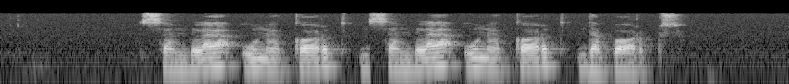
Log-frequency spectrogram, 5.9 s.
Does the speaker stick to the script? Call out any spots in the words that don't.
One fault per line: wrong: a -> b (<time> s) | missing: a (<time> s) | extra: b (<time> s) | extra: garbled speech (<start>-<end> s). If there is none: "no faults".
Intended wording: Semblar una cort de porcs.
extra: semblar una cort (2.8 s)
